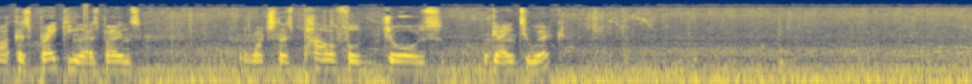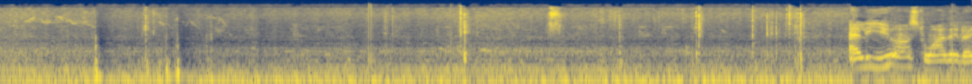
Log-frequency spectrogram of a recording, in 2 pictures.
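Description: A hyena tears and crunches at a carcass.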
